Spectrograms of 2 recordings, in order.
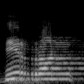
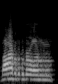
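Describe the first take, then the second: First: The first vowel is an 'i' sound. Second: The first vowel is an 'a' sound.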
